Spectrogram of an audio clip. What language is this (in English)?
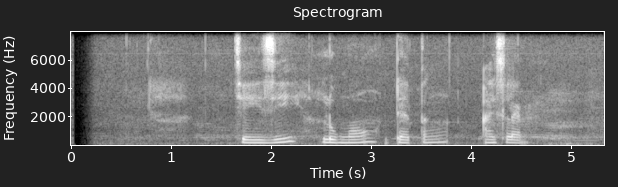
Javanese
